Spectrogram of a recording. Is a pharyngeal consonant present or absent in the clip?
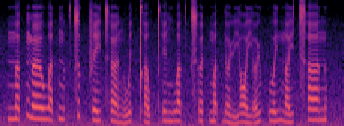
absent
